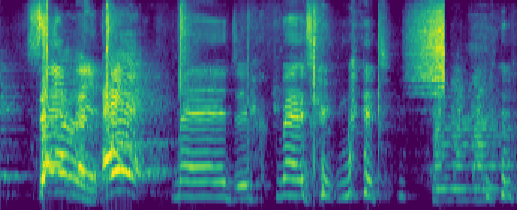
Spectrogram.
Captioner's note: still in a low voice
